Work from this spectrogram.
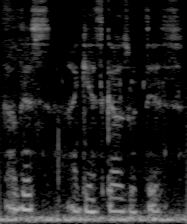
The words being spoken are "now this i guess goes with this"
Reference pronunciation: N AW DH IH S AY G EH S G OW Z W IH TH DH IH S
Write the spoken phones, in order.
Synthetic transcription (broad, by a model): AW DH IH S AY G EH S G OW Z W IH DH IH S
